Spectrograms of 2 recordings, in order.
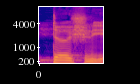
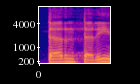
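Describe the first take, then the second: First: The r sound is left silent in the word. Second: The r sound is pronounced in the word. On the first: The speaker calls it right. "आर silent है" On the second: The speaker calls it wrong. "ये टर्न टरी नहीं है"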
